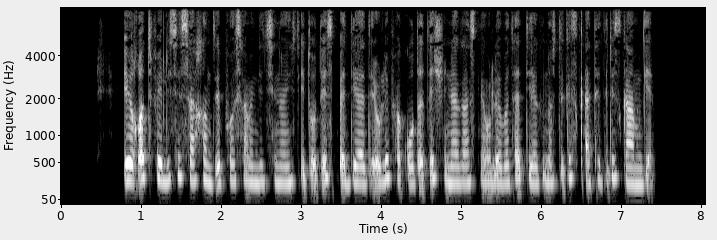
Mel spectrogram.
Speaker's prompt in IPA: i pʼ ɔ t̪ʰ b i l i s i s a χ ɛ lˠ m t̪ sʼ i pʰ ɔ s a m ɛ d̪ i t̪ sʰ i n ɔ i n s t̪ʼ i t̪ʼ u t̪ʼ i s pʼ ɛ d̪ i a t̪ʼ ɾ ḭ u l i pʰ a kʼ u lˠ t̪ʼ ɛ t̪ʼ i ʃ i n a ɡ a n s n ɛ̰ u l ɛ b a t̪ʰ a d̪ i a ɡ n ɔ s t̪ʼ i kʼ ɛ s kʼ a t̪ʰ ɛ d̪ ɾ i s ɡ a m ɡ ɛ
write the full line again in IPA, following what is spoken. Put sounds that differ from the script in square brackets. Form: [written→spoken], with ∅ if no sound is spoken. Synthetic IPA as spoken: i [pʼ→qʼ] ɔ t̪ʰ b i l i s i s a χ ɛ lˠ m t̪ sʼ i pʰ ɔ s a m ɛ d̪ i t̪ sʰ i n ɔ i n s t̪ʼ i t̪ʼ u t̪ʼ i s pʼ ɛ d̪ i a t̪ʼ ɾ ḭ u l i pʰ a kʼ u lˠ t̪ʼ ɛ t̪ʼ i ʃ i n a ɡ a n s n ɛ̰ u l ɛ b a t̪ʰ a d̪ i a ɡ n ɔ s t̪ʼ i kʼ [ɛ→i] s kʼ a t̪ʰ ɛ d̪ ɾ i s ɡ a m ɡ ɛ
